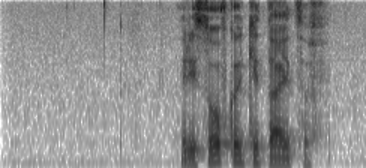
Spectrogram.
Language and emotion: Russian, neutral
